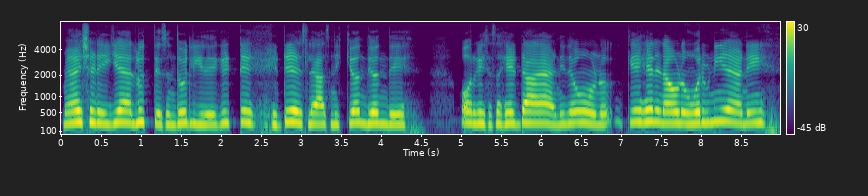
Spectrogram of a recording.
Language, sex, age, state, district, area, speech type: Dogri, female, 30-45, Jammu and Kashmir, Udhampur, urban, spontaneous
